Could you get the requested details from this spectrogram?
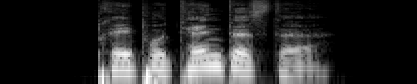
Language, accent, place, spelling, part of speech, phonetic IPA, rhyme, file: German, Germany, Berlin, präpotenteste, adjective, [pʁɛpoˈtɛntəstə], -ɛntəstə, De-präpotenteste.ogg
- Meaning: inflection of präpotent: 1. strong/mixed nominative/accusative feminine singular superlative degree 2. strong nominative/accusative plural superlative degree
